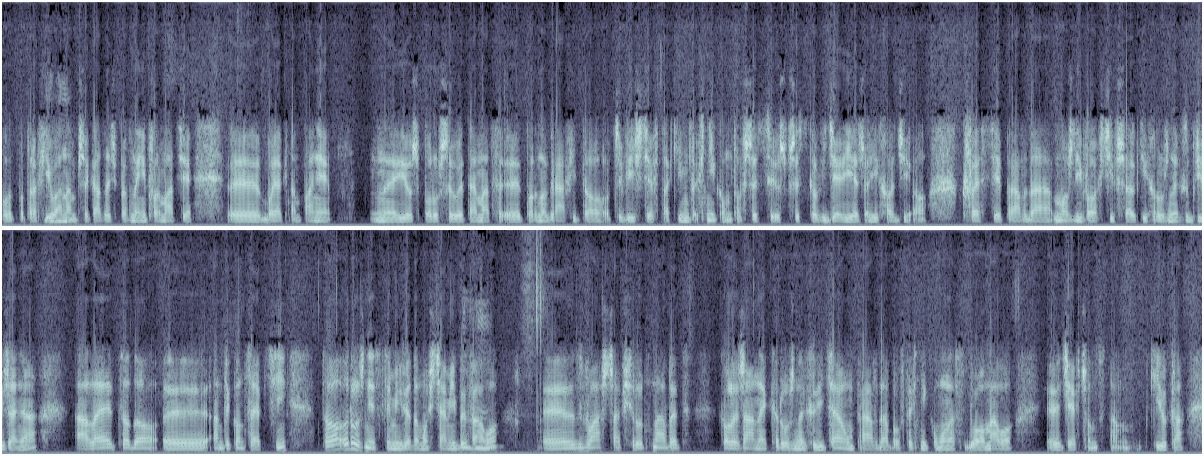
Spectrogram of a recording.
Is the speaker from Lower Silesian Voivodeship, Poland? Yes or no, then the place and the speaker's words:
no; Białystok, Podlaskie Voivodeship, Poland; ja jestem z Białegostoku i wiadomo, jakie tutaj mamy nastroje, prawda.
